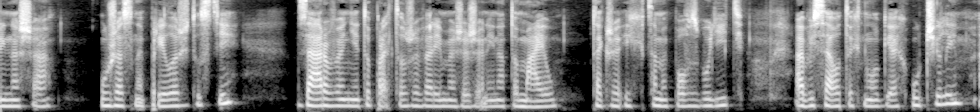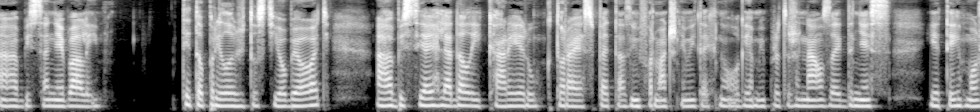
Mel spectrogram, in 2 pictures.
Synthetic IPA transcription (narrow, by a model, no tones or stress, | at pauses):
inaːʃa | uːʒasnɛːpɾiːlɛʒit̪ɔsci | zaːɾɔʋɛɲjɛt̪ɔpɾɛ̰t̪ɔʒɛʋɛɾiːmɛʒɛʒɛ̰ninat̪ɔmajuː | t̪aɡʒɛʔixxt͡sɛmɛpɔʊzbuɟicabisaɔt̪ɛxnɔlɔːɡiaɣut͡ʃiliaabisaɲɛbali | t̪ɪɛt̪ɔpɾiːlɛʒit̪ɔsciɔbjaʋɔʋacʔaabisiajɦʎad̪alikʰaɾɪɛːɾukt̪ɔɾaːjɛspɛt̪azinfɔɾmat͡ʃnimit̪ɛxnɔlɔ̰ːɡijamipɾɛt̪ɔʒɛnaɔzajd̪ɲɛz̥jɛt̪imɔʒ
